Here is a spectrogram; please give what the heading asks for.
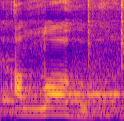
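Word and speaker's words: اللّٰهُ: কেমন, আর এখানে আল্লাহু, তো কি হবে, উচ্চারণটা হবে আল্লাহু।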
